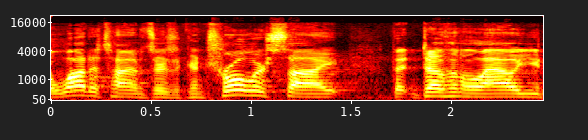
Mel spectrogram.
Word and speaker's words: comptroller: now first of all it's spelled comptroller but you pronounce it controller i think it's got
